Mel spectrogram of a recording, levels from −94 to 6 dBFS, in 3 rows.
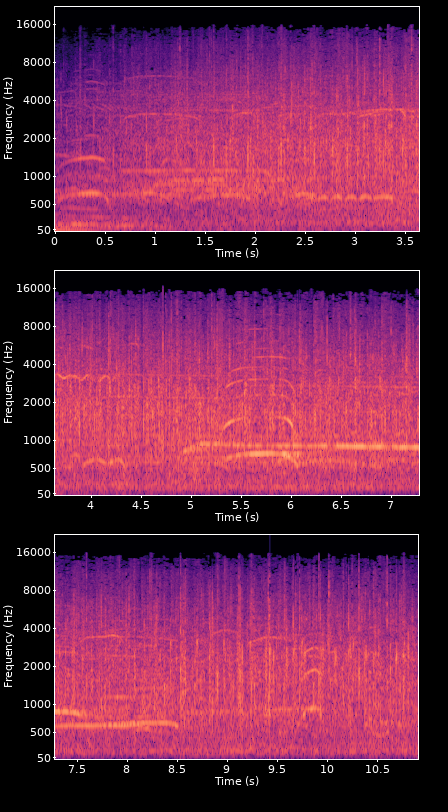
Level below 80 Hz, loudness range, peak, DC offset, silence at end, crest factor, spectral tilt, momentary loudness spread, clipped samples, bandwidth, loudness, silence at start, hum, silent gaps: -44 dBFS; 4 LU; 0 dBFS; under 0.1%; 0 s; 18 dB; -2 dB/octave; 8 LU; under 0.1%; 16 kHz; -16 LUFS; 0 s; none; none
